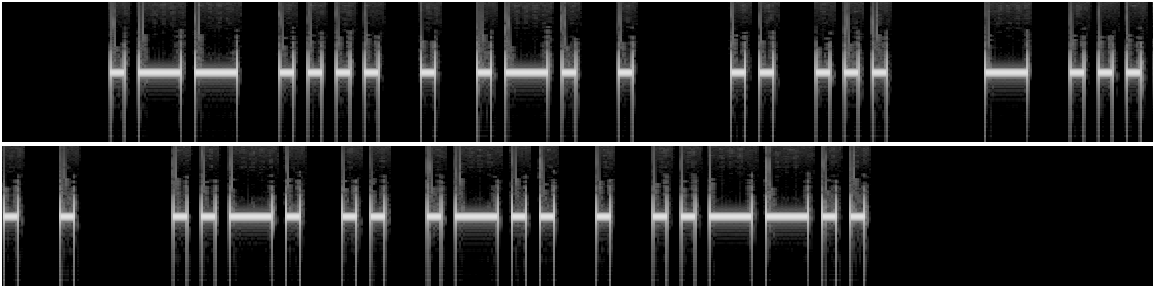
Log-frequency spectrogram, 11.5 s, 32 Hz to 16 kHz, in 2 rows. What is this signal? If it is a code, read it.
Morse code, heard as a keyed tone, about 17 wpm, 700 Hz. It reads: WHERE IS THE FILE?
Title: Sentences from Top 1200 Words 17wpm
